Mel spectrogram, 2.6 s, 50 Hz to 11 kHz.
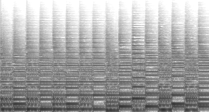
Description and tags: Ok, I am trying to make an epic 91 bpm neo classical instrumental and needed galloping synth triplets. This is what I got. Some were made with careless mistakes like the swing function turned up on the drum machine and the tempo was set to 89 on a few of the synth loops. This should result in a slight humanization and organic flavor.
loop, synth, 91, bpm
